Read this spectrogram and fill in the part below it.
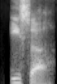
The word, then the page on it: ESA: American English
